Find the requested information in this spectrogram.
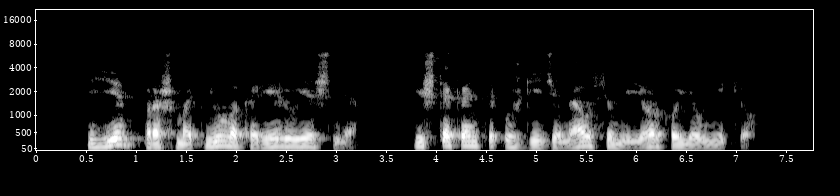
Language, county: Lithuanian, Kaunas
